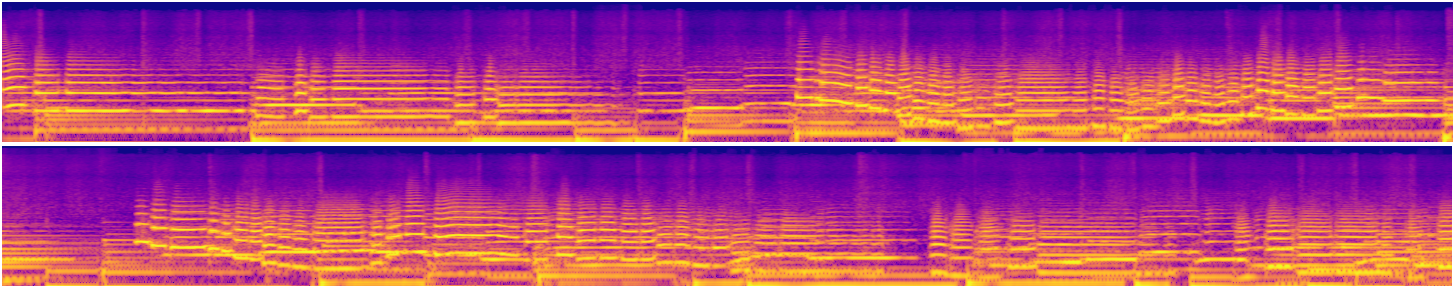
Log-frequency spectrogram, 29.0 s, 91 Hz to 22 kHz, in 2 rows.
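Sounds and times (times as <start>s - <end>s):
bass line: 0.0s - 29.0s
brass horn solo: 0.0s - 29.0s
piano: 0.0s - 29.0s
drums: 8.1s - 18.6s.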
